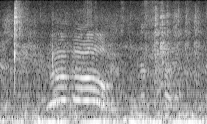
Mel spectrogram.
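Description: A short high-pitched voice call about half a second in, rising, held briefly and then falling, over a steady low rumble.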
